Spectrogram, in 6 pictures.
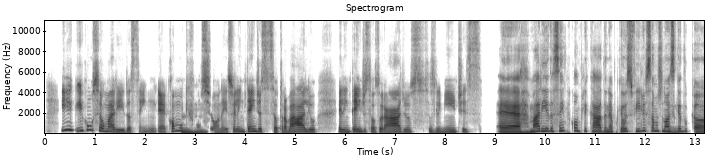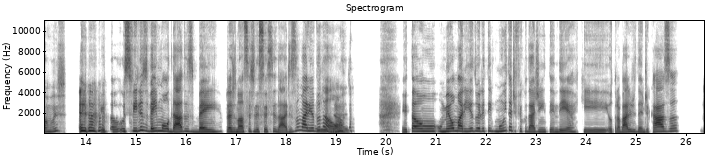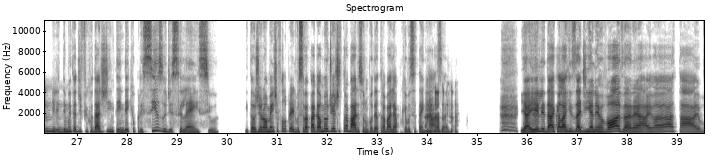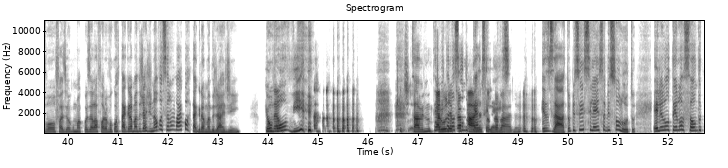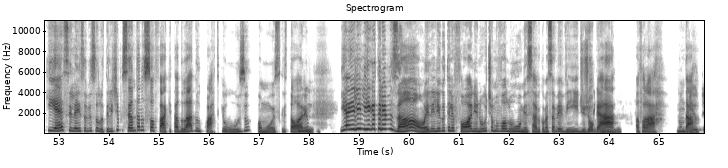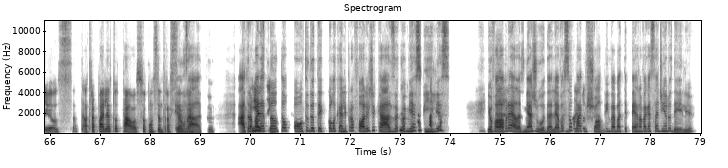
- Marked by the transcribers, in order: chuckle; chuckle; chuckle; other noise; laugh; laughing while speaking: "ouvir"; chuckle; chuckle
- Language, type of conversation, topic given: Portuguese, podcast, O que você faz para se desconectar do trabalho ao chegar em casa?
